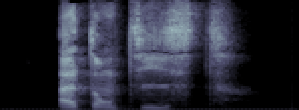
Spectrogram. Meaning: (adjective) wait-and-see (prudent and opportunistic); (noun) a person who adopts a wait-and-see policy
- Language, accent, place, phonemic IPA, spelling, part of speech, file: French, France, Lyon, /a.tɑ̃.tist/, attentiste, adjective / noun, LL-Q150 (fra)-attentiste.wav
